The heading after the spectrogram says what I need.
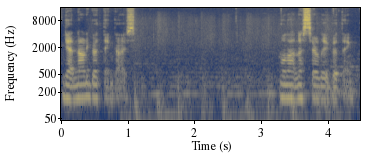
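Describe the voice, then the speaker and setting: A man's voice: a little high, monotone, normal speed, creaky, over music. A man doing casual, offhand playthrough commentary as a gaming streamer, with a wry manner.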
